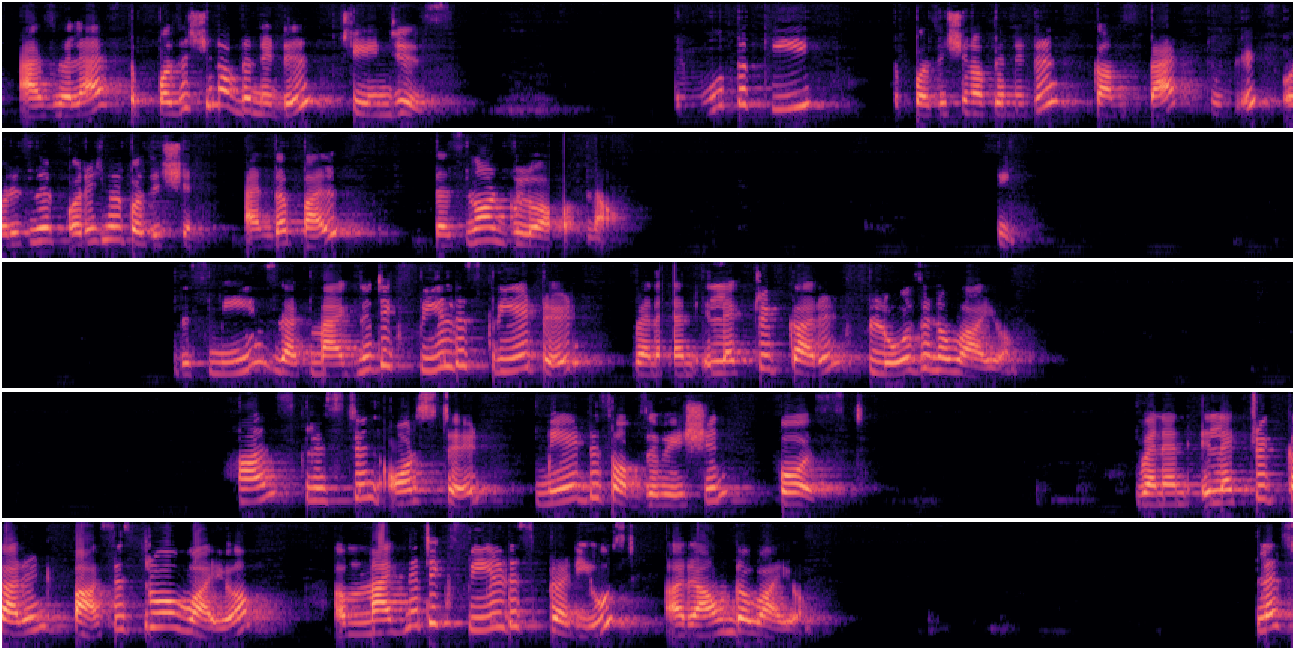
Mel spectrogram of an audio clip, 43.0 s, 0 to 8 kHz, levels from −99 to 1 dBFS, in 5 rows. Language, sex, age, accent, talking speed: Marathi, female, 20-39, native, 100 wpm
